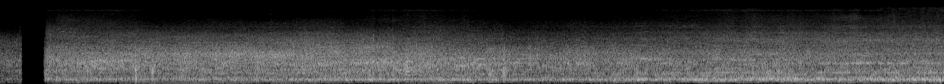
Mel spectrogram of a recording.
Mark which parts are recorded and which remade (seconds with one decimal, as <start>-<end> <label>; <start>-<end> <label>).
0.0-8.8 remade; 8.8-9.4 recorded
